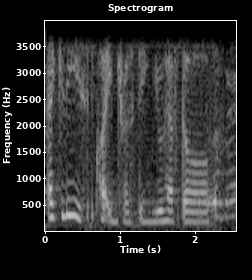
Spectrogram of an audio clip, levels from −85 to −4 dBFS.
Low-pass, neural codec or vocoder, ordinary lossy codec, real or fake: 3.6 kHz; none; none; real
